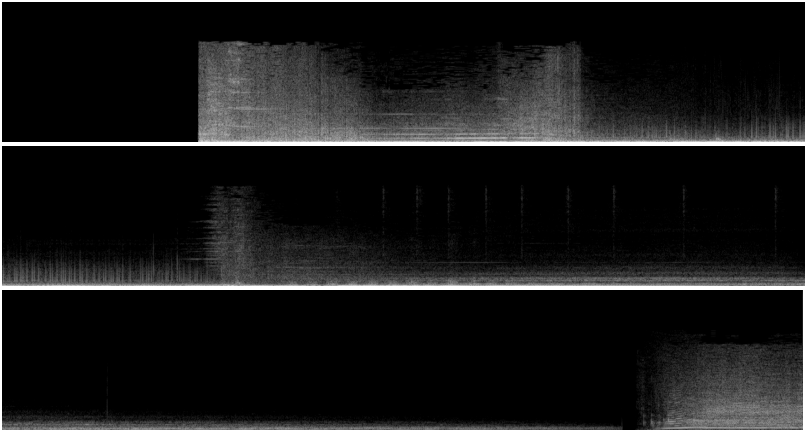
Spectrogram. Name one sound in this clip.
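A huge explosion booms and rumbles, then slowly dies away.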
